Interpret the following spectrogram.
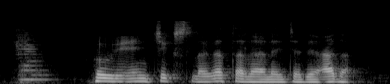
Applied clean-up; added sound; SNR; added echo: neural separator model SepFormer DNS4.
